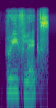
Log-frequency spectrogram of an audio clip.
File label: "reflex", Indian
